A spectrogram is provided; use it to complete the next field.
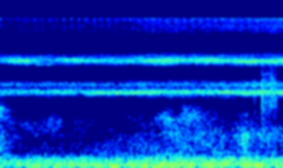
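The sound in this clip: Insects chirr at night at the edge of a wood, a steady high-pitched cricket-like chorus holding continuous layered tones throughout, with a faint low rumble underneath.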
